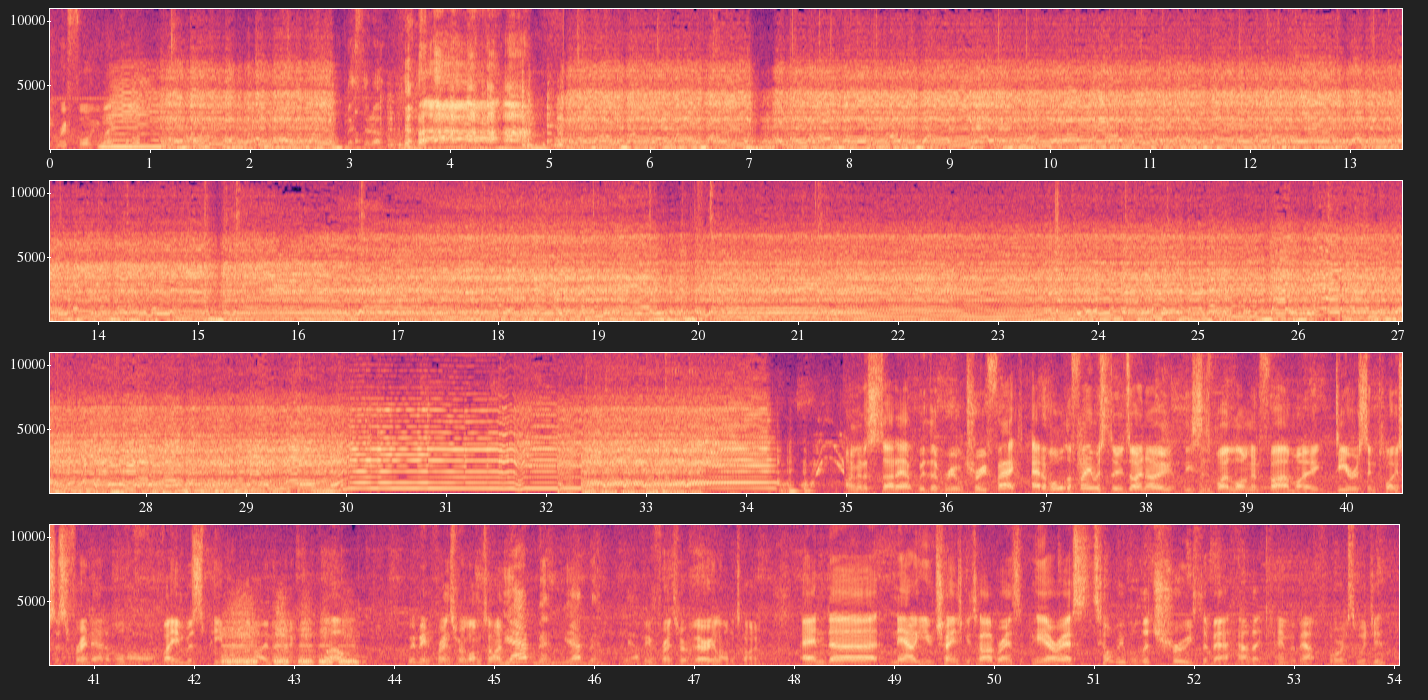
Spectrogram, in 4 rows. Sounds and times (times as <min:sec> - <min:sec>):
Strum: 0:00.5 - 0:03.2, 0:04.7 - 0:29.1, 0:42.3 - 0:43.8
Electric guitar: 0:00.5 - 0:03.7, 0:04.5 - 0:35.0, 0:42.3 - 0:43.8
Bass guitar: 0:00.5 - 0:30.3, 0:31.6 - 0:35.0, 0:42.3 - 0:43.8.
